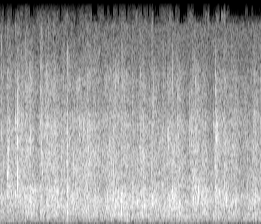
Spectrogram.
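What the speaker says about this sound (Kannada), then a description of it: "ತಮ್ಮೆಲ್ಲರ ಜೋರಾದ ಚಪ್ಪಾಳೆಯೊಂದಿಗೆ" An audience at an association inauguration in Mysuru applauds steadily, a dense, even wash of many hands clapping at moderate distance, with no talk over it.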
